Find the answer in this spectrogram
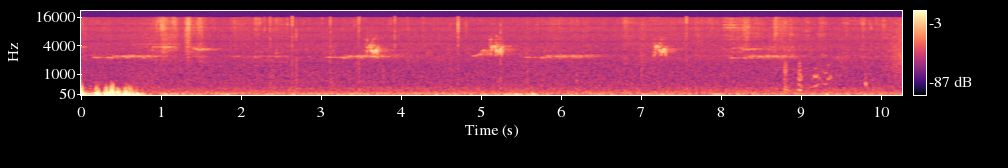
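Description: Faint bird calls repeat every second or so, each a short held note with a brief chirp, over quiet outdoor background. A low rumble on the microphone fills the first second.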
